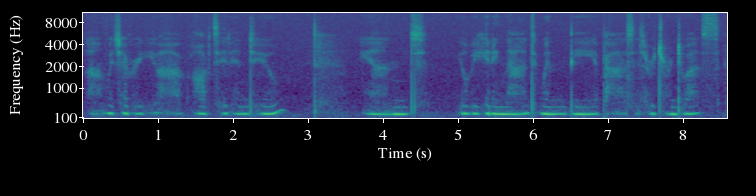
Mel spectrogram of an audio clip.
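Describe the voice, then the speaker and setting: Slow, whispered role-play woman librarian. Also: a little high, slight background noise, rough recording. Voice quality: breathy, unvoiced whisper. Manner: soft library whisper, unhurried and polite. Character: patient, helpful public library clerk. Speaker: ASMR performer playing a librarian.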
